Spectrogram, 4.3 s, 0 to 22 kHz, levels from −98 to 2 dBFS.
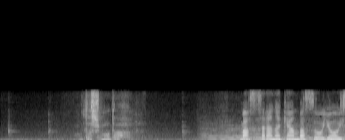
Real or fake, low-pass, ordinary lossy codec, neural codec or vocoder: real; none; none; none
